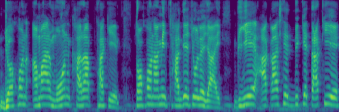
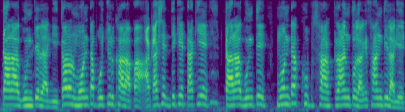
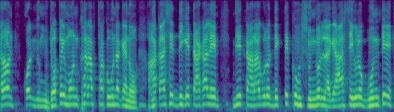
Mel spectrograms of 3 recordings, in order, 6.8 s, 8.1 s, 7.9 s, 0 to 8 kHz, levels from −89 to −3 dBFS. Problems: none marked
